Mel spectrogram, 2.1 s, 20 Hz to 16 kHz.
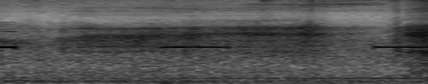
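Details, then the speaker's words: Tommy Kaira M25TW being converted from automatic to manual: bridging the green reverse wire on the gear-selector plug lights reverse, and a thin high beep repeats about once a second. The reverse beeper is working. "so just close these two you can hear the calls beeping there yeah reverse is illuminated"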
